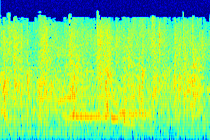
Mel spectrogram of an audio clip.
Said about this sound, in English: I love how, like, that shit gets applause breaks, like me having a meltdown. People are like, yes, do more of that.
